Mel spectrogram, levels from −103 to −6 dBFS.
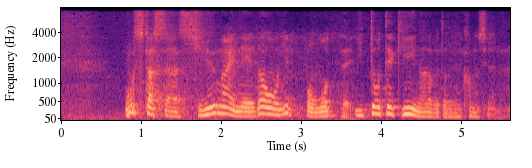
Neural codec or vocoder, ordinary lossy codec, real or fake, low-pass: codec, 16 kHz, 1.1 kbps, Voila-Tokenizer; none; fake; 7.2 kHz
